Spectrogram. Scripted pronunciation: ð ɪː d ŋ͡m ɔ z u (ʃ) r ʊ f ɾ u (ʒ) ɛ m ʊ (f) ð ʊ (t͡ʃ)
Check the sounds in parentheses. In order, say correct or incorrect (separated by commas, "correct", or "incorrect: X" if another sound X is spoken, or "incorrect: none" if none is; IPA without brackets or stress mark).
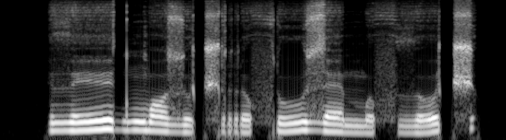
incorrect: t͡ʃ, incorrect: z, correct, correct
